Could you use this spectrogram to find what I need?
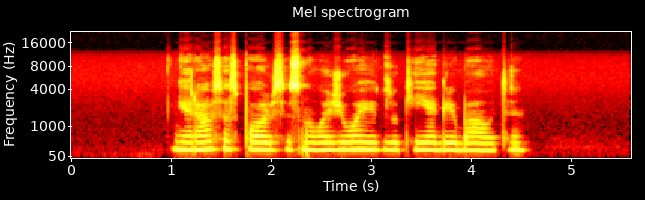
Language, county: Lithuanian, Vilnius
